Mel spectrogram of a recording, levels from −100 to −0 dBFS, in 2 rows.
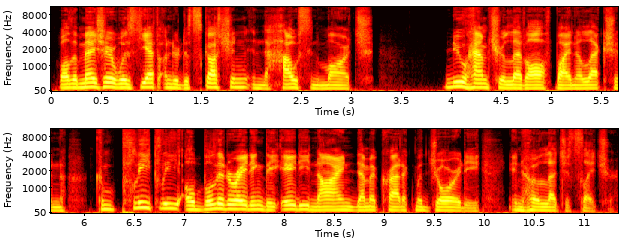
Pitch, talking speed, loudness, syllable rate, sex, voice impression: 140 Hz, 155 wpm, -21 LUFS, 5.9 syllables/s, male, masculine, adult-like, tensed, powerful, slightly hard, clear, raspy, cool, friendly, lively, slightly strict, slightly intense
